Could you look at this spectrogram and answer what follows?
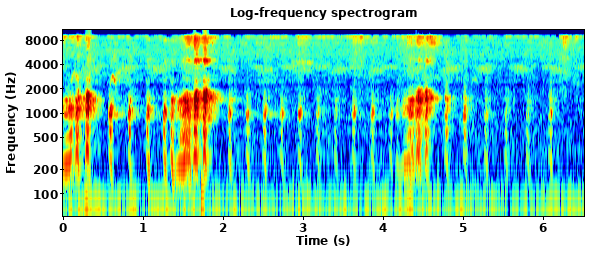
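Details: Vietnamese pheasant calling: short, dry clucking notes, each sliding downward, repeated about four times a second in a steady run, broken by two louder, harsher bursts of overlapping calls.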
